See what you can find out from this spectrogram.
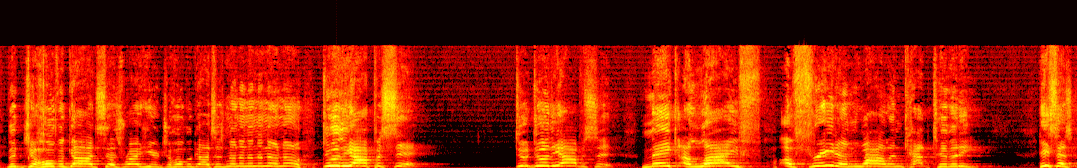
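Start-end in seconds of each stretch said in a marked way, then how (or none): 2.3-9.8 loud, high, insistent preaching; forceful command. Acted. Preacher voicing Jehovah's command to the congregation, loud. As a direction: proclaim it like God's own order.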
